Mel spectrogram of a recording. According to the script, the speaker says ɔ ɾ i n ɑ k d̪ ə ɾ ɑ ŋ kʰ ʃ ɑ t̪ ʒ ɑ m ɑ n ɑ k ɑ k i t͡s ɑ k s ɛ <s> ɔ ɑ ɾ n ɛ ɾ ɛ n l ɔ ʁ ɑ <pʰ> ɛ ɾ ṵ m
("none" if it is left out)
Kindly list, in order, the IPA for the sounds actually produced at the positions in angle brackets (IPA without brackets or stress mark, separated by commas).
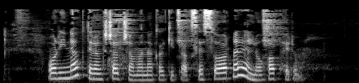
s, pʰ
